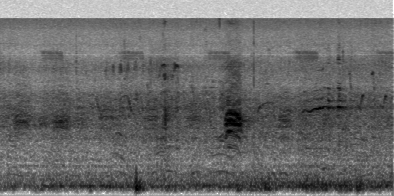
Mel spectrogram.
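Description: A short bird call about three and a half seconds in, over a steady low background hum.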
